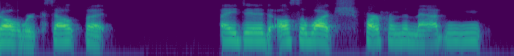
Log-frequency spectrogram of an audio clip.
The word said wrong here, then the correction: Madding: See, I said it wrong. I always thought for years it was Far From the Maddening Crowd, but it is Far From the Madding Crowd.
